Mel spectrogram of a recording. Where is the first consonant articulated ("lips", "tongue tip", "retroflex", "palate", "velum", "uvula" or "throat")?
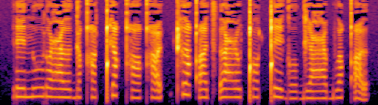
tongue tip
